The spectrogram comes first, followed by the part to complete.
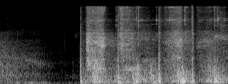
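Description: Boxing gloves hitting a heavy punching bag in a fast combination of punches that starts suddenly a little under a second in.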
